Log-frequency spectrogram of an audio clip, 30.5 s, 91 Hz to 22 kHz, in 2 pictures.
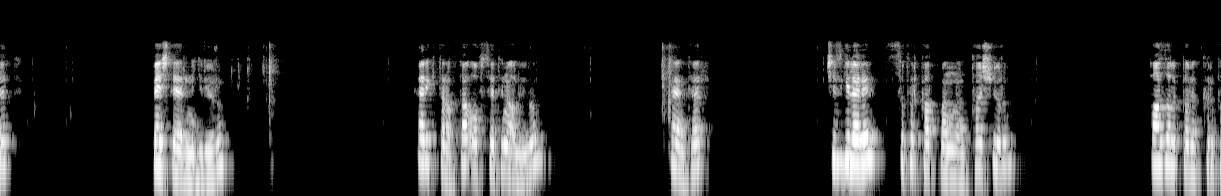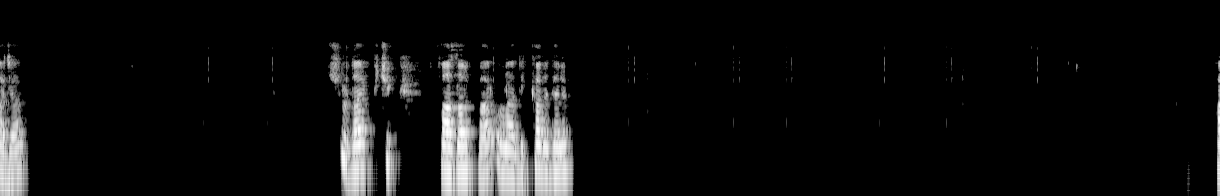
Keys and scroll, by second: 2.7 5, 3.1 Return, 13.6 Escape.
